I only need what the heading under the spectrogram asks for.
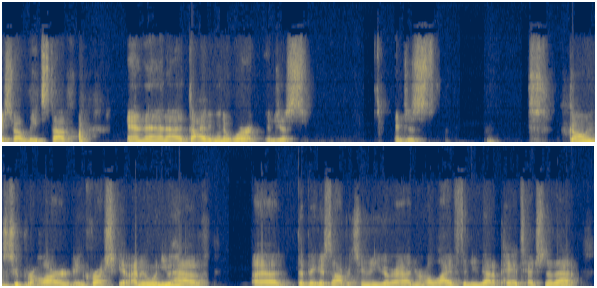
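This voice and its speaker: Husky, hyped-up man talking big. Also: on the low side. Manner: energetic, profane, hype-driven. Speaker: podcast guest. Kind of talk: casual interview talk.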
